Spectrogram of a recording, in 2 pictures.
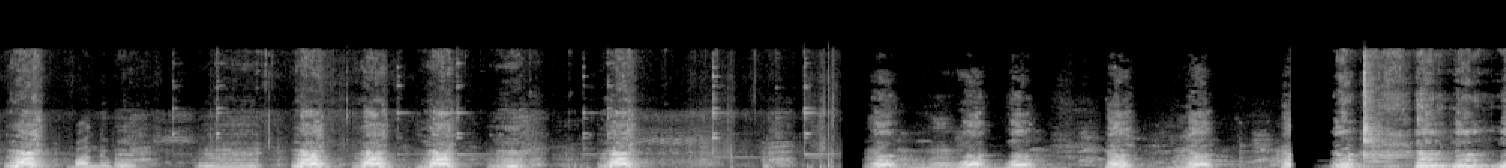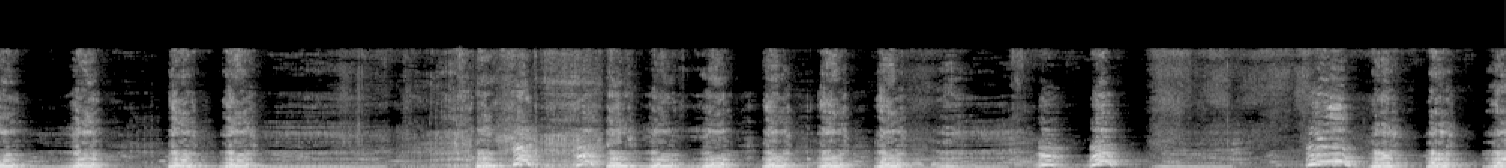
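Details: Sustained, irregular volley of deep angry barks from a Tibetan Mastiff, the Bhote Kukur, continuing for about twenty seconds with barely a pause and harsher, noisier stretches midway.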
